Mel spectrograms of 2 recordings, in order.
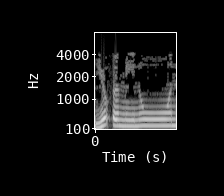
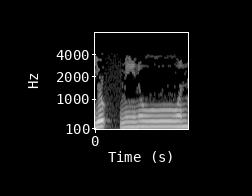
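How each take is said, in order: First: يؤمنون with the hamza pressed hard so it bounces; slow, punch the hamza in يؤمنون until it echoes; exaggerated hamza in يؤمنون; bouncing hamza. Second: يؤمنون with an easy, light hamza, slowly; slow model reading of يؤمنون; smooth correct hamza. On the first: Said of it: "الضغط الزائد على الهمزة بحيث تتقلقل". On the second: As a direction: say يؤمنون gently, no push on the hamza. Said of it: "لا بد من نطقها بسهولة ويسر". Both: Shown as a demonstration.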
